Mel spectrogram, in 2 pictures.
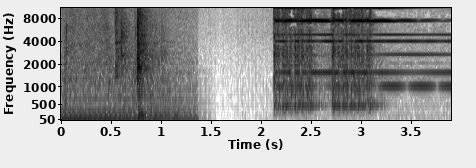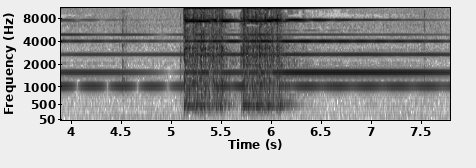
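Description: A telephone rings twice with a bright, buzzing electronic double ring, each pair of trills separated by a short pause. The ring is loud, following a brief burst of noise and silence.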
